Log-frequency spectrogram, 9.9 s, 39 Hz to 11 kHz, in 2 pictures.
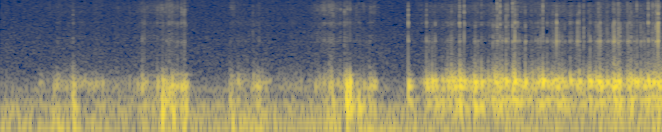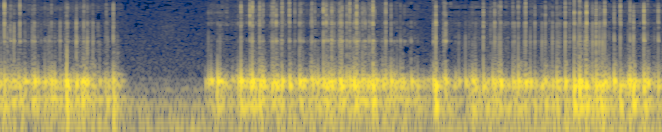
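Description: Long nails on both hands tap and scratch the sides of a hollow red textured plastic cup held over a microphone. The result is a dense, hollow, boomy rasp with a resonant tone around 330 Hz and a faint bright hiss. Scattered quieter taps open the clip, then longer scratching runs follow, broken by a brief pause near the six-second mark.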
